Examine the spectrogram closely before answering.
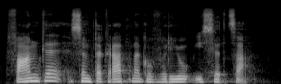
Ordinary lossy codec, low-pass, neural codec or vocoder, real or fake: none; 14.4 kHz; codec, 44.1 kHz, 3.4 kbps, Pupu-Codec; fake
